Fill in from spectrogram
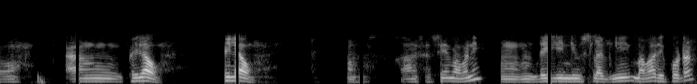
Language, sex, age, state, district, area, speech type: Bodo, male, 45-60, Assam, Kokrajhar, rural, conversation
